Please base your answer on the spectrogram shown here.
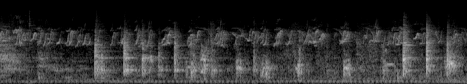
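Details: Hen that hatched many chicks from eggs, calling her brood while teaching them to eat; repeated low clucks mixed with high thin chick cheeps and sharp pecking taps, steady low hum beneath.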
